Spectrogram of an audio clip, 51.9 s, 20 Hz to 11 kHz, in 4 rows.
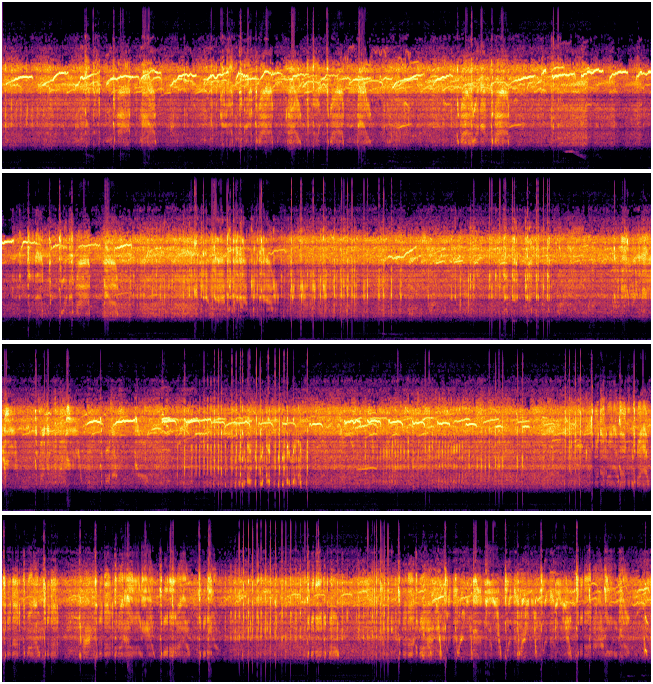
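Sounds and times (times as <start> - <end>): swiftlets twittering: 12.6 - 37.8.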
